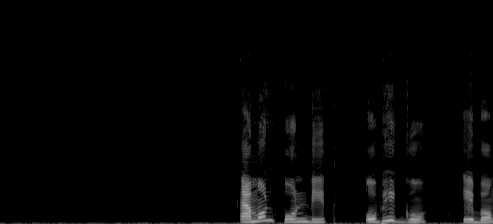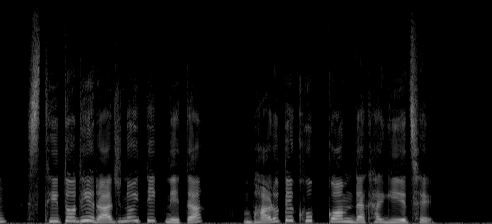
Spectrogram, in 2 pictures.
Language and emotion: Bengali, neutral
